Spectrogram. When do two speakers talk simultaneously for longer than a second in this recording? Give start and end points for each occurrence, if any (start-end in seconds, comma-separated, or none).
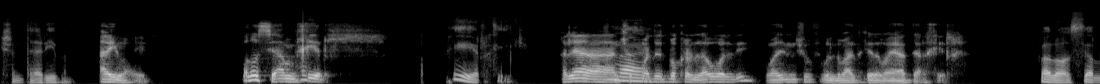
none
